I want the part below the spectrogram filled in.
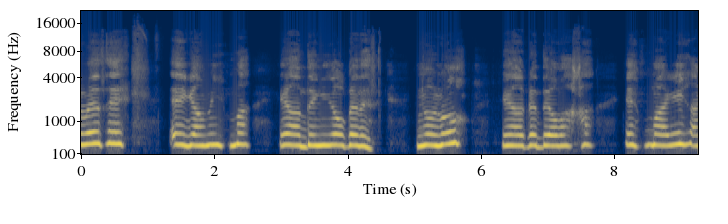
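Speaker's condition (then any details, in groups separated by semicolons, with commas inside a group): Cerebral palsy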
